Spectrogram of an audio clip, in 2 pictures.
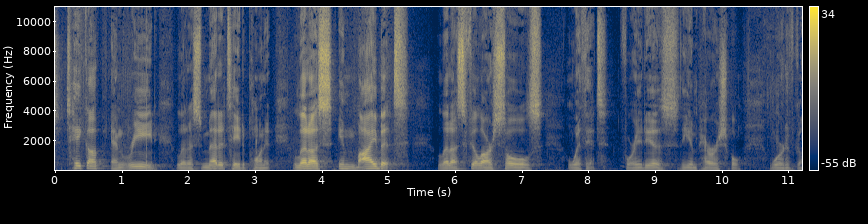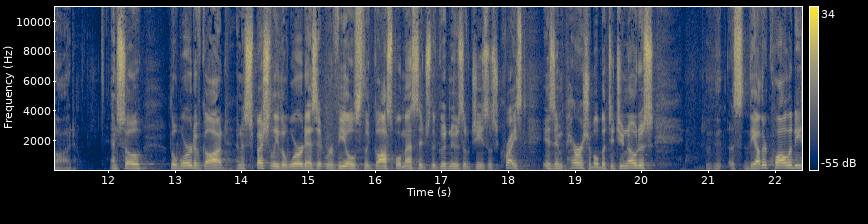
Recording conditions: large echoing room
